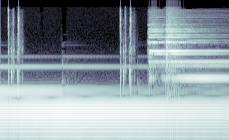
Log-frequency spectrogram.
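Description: Sound effects of a subscribe-button animation: a steady low tone held under two pairs of quick clicks, then a bright bell chime that rings on from about one and a half seconds in.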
